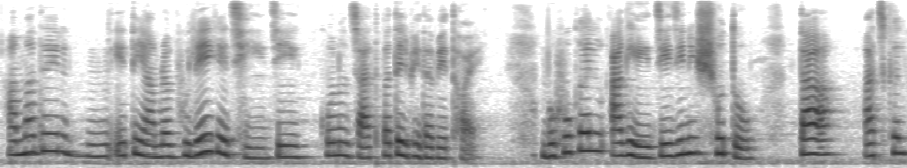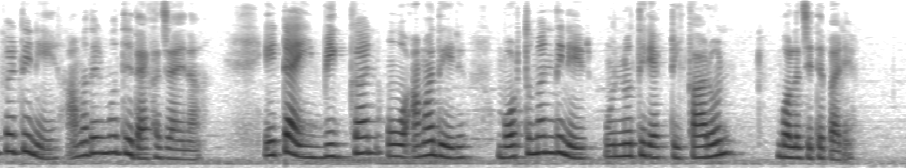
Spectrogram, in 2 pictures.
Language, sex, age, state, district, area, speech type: Bengali, female, 18-30, West Bengal, Birbhum, urban, spontaneous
